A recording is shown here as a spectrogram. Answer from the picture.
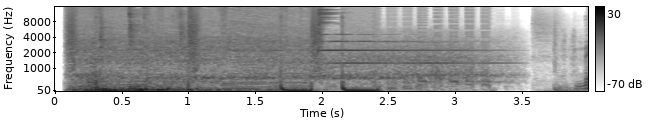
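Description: Produced intro sting: a noisy rush with several heavy low booms, then a bright metallic ding about two seconds in that rings on and fades away over the next second and a half.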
